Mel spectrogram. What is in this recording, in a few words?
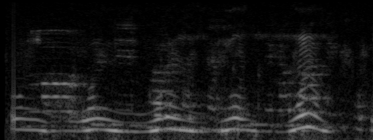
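"ring", spoken word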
